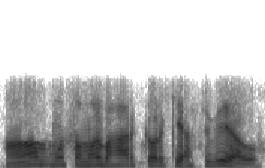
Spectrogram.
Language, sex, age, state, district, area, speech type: Odia, male, 18-30, Odisha, Nabarangpur, urban, conversation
